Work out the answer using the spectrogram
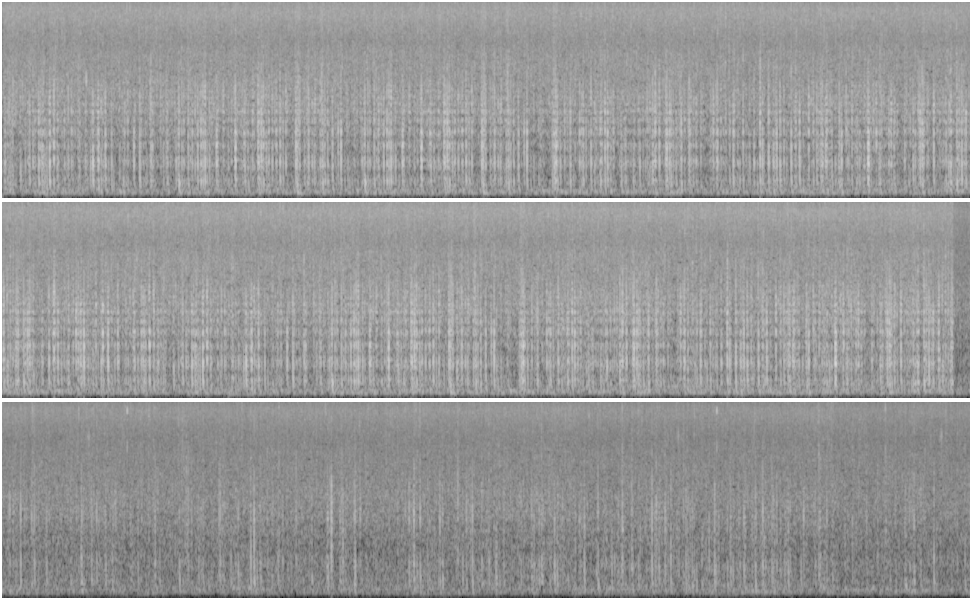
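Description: Heavy rain pattering steadily on a tent. About two-thirds of the way through, the sound suddenly drops to a quieter, softer rain.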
